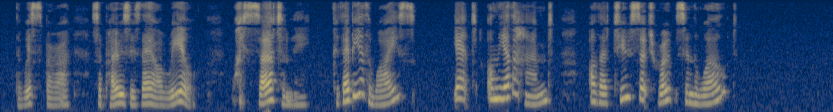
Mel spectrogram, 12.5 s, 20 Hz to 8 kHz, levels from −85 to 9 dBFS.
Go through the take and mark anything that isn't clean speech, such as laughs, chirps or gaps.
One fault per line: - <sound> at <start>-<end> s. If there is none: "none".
none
